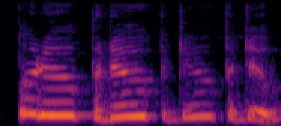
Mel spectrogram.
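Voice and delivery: high mouth-made ba-doop rimshot; comic drum sting. Pretend. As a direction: punch the joke with a silly high drum sound. Joke sound after saying podcast isn't funny.

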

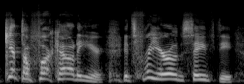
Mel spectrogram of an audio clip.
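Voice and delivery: husband snapping at his wife to get out, mock angry order; rough retold order. The husband barks at his wife to leave, mildly acted rage. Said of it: "doesn't say this in any nice way".

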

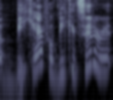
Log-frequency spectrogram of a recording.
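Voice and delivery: high, soft parental voice; high-pitched mock admonishment; imitated cautioning mother. Mother warning her son before a date, imitated high and soft. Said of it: "she's saying this in front".

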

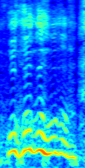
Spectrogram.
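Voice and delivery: high, loud overjoyed whoops; loud high hoots of delight; excited whooping. Retold or imitated. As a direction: whoop like a stunned groom. Groom sees bride arrive.

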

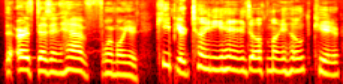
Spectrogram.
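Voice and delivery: lightly voiced mock protester. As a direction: mimic the sign-holder. Reading signs in mock voice.

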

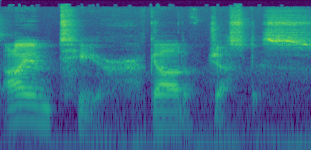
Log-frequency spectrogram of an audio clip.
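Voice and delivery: low, slow, hushed proclamation of a god; a lightly voiced god of justice revealing himself; god Tyr's voice. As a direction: announce your divinity, quiet and grave. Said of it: "And he says".

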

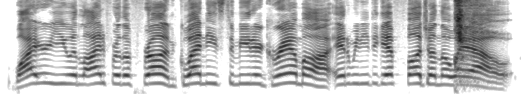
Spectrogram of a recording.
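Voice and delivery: put-on high, loud whiny teenage girl; mock a bratty fourteen-year-old; impression of teen girls. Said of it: "I'm gonna give my best impression of them".

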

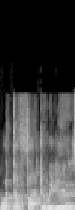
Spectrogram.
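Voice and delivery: high, incredulous retold outcry; mock dismay. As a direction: act out a baffled panic. Retold dismay at early hour.

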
